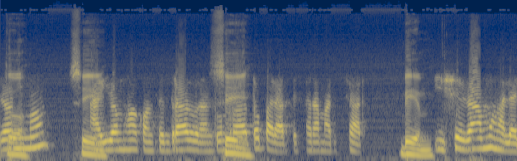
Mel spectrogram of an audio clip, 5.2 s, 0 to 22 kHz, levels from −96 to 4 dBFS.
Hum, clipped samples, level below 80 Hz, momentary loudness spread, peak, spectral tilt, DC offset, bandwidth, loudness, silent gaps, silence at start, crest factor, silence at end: none; under 0.1%; -46 dBFS; 8 LU; -6 dBFS; -6 dB/octave; under 0.1%; 18.5 kHz; -17 LUFS; none; 0 s; 12 dB; 0 s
